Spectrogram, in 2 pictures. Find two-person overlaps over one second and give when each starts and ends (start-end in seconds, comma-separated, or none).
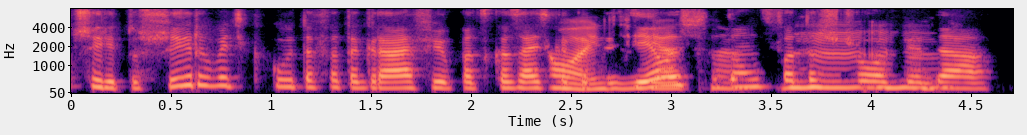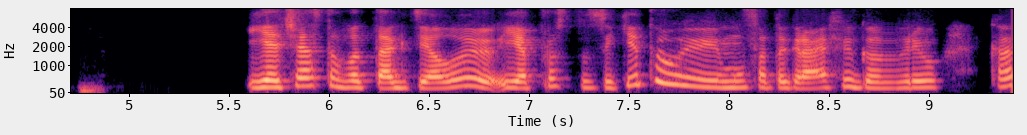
2.4-4.3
